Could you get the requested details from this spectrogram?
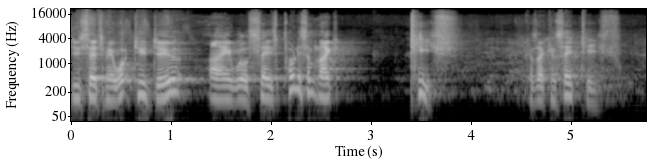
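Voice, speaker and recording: A man with lively intonation at a fairly quick pace amid noticeable background noise. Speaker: lay preacher and dentist. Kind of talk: sermon. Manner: halting.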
